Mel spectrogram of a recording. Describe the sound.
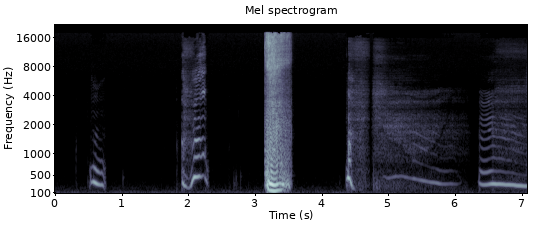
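A single short, loud fart burst stands out between brief breathy vocal gasps and sighs, with a longer moaning voice sound after it.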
